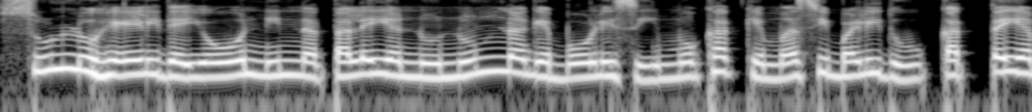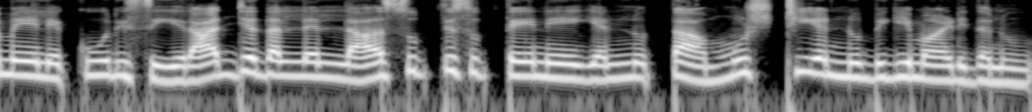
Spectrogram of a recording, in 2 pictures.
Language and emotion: Kannada, neutral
